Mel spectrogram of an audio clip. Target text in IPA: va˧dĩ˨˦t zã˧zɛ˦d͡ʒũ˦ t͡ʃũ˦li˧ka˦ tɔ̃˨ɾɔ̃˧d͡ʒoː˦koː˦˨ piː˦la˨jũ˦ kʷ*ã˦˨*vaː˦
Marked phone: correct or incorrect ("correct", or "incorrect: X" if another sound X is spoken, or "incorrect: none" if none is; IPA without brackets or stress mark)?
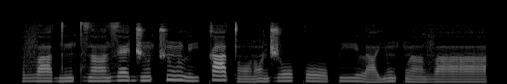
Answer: correct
